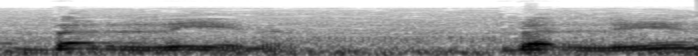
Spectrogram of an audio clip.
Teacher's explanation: إدغام اللام في الراء برينا لأن الذي يسكت عليها ويظهرها حفص وغيره يقرأ بالإدغام.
